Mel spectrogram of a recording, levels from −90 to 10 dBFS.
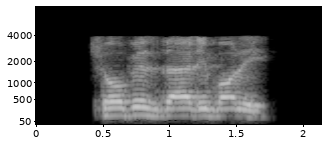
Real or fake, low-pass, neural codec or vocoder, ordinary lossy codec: fake; 7.2 kHz; codec, 16 kHz, 0.9 kbps, LongCat-Audio-Codec; AAC, 16 kbps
